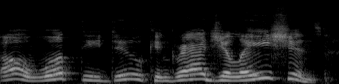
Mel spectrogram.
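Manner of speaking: slow, drawn-out, unimpressed, sarcastic praise. Describing how people congratulate a team they didn't want to win, mock-sarcastic congratulations. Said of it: "not making it sound sarcastic".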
